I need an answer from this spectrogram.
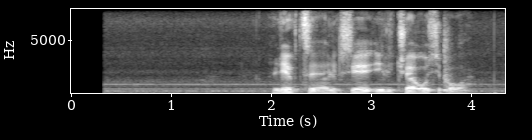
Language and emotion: Russian, neutral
